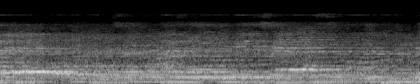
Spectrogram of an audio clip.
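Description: A song: a man singing over band accompaniment.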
